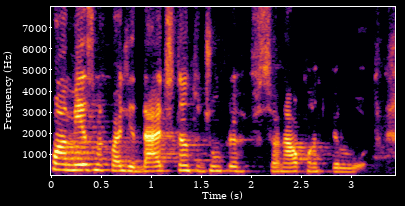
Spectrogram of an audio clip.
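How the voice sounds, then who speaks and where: A woman is speaking. Her intonation is lively. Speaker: nursing professor. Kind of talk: lecture. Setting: online livestream.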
